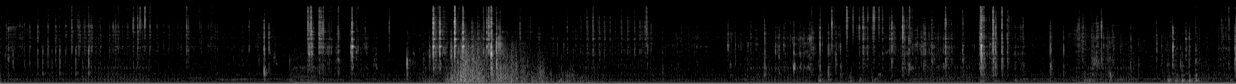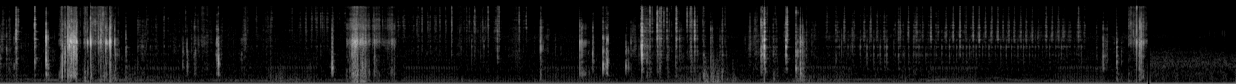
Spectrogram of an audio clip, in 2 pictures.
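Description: Irregular metallic clicks, clinks and rattles of a hand tool and loose flanged nuts as the four mushroom bolts holding a VW T4 seat base to the floor are undone and the nuts set down.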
